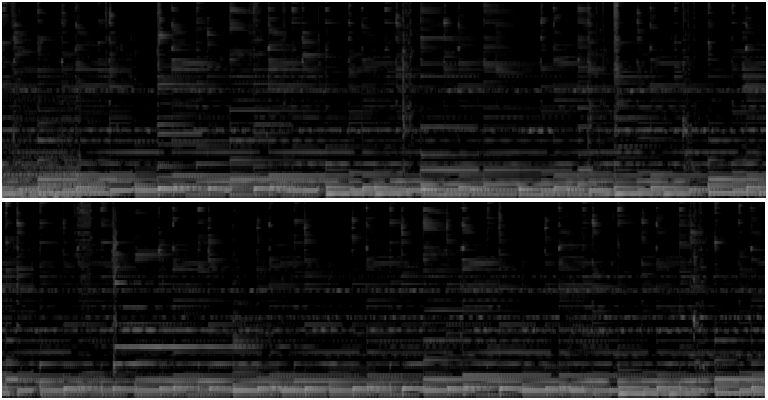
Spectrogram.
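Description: Background music: gentle plucked acoustic guitar with a steady rhythm.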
